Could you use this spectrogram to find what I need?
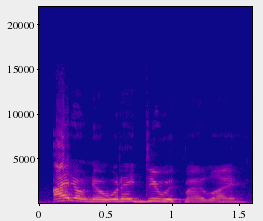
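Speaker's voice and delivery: loud, grand title call; show title announcement. Shown as a demonstration. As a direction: announce the show name like a host. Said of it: "my official new name for my show".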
